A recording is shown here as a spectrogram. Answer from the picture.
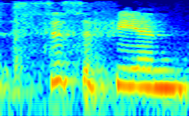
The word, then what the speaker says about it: Sisyphean: it's like this Sisyphean, did I pronounce that right? – Task.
